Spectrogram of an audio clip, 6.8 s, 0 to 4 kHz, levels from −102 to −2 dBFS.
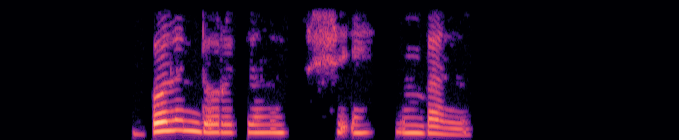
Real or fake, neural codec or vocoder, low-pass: real; none; 3.6 kHz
